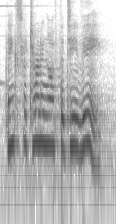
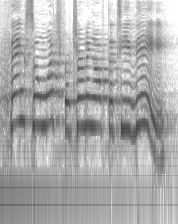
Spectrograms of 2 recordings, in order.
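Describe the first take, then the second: First: It sounds somewhat enthusiastic, but only moderately. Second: It sounds absolutely thrilled and very enthusiastic.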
